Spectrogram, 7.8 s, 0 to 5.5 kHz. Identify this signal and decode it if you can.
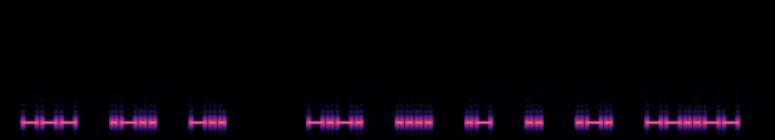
Morse code, heard as a keyed tone, about 25 wpm, spaced as for 16 wpm, 700 Hz. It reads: OLD CHAIR,
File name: Pinocchio / Pinocchio ch3 10 25 ik1hge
